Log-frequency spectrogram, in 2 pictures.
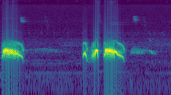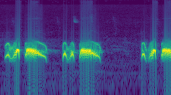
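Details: Spotted dove kept as a decoy bird, calling fast to provoke others. It gives repeated husky phrases, each a quick two-part stutter and then a drawn-out descending coo, five groups in a row with short pauses.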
